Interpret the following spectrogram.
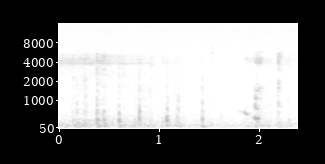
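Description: Near silence with a few faint soft taps and clicks of a plastic doll being handled and moved.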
